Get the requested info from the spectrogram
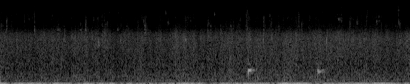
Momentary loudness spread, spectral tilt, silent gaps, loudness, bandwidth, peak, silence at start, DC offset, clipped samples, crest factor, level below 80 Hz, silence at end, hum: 5 LU; -3.5 dB/octave; none; -41 LUFS; 16 kHz; -20 dBFS; 0 s; under 0.1%; under 0.1%; 16 dB; -38 dBFS; 0 s; none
